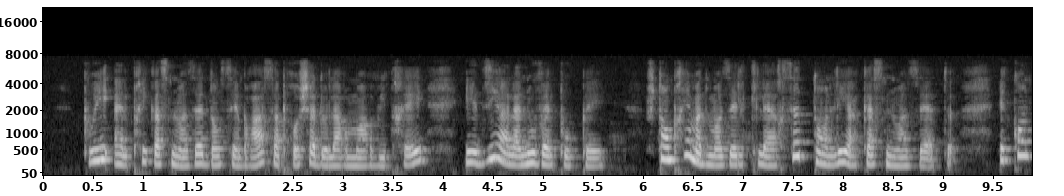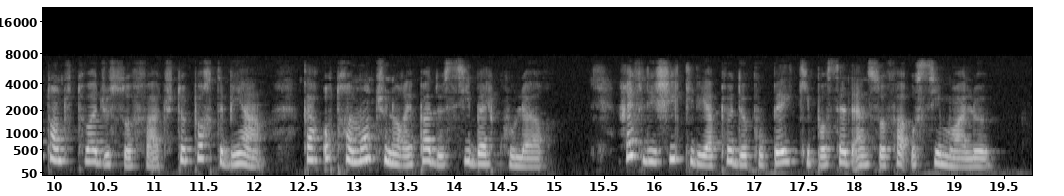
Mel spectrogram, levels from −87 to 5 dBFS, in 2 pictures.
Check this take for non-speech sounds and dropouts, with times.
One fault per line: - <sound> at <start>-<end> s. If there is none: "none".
none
